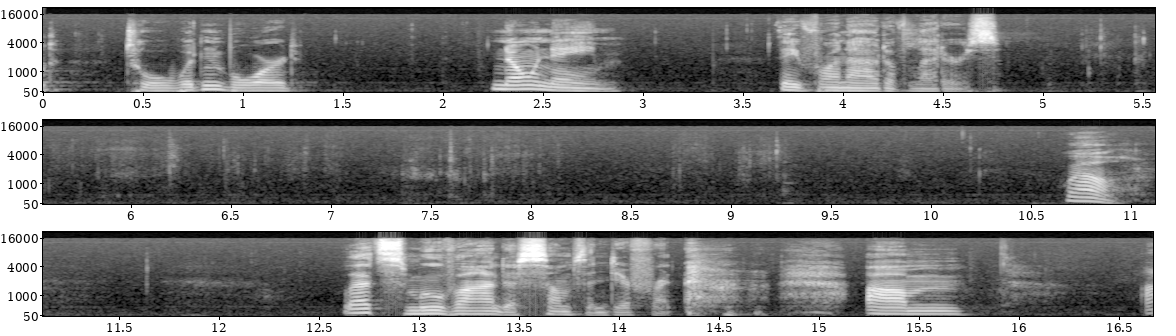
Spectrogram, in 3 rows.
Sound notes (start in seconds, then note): 14.8 chuckling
